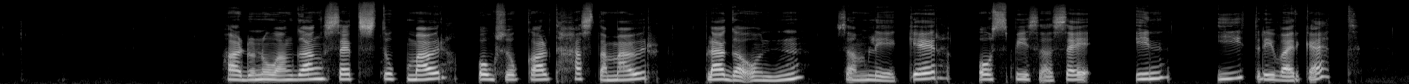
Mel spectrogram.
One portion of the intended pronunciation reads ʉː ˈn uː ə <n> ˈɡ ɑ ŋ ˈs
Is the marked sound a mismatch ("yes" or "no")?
no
